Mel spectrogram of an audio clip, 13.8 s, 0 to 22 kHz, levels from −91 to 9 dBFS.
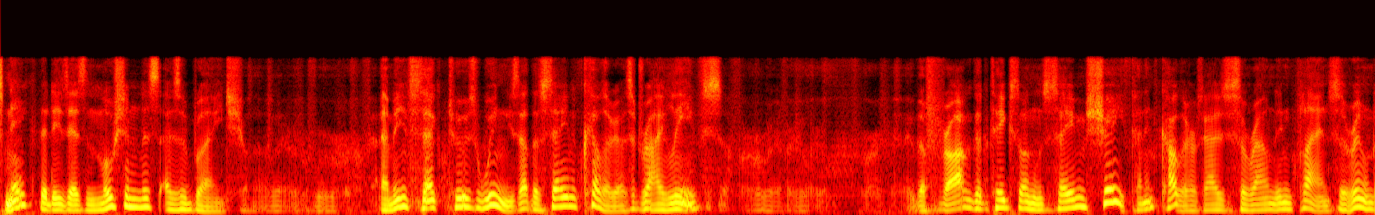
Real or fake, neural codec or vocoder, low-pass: fake; codec, 16 kHz in and 24 kHz out, 0.4 kbps, LongCat-Audio-Codec, four codebook decoder; 7.2 kHz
